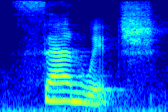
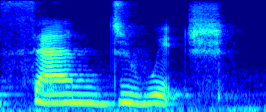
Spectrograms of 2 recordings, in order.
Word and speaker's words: sandwich: silent too Wednesday handsome sandwich so I'm not pronouncing the D in Sandwich I'm just pronouncing the consonant n sound before it try it with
